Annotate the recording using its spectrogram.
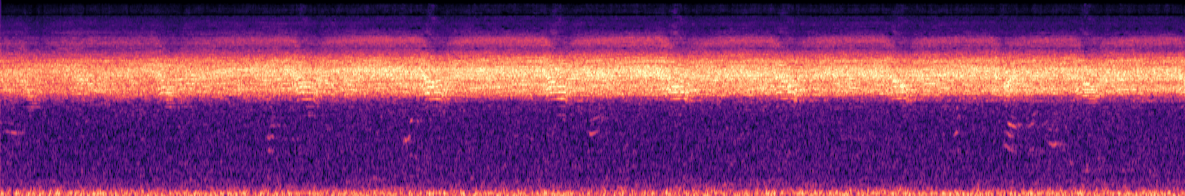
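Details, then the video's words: Cicada droning at sunset: a loud, shrill, continuous high buzz that holds steady throughout, with faint brief bird chirps and low rumbling background. "Cicada A Loud Shrill Droning Noise"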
